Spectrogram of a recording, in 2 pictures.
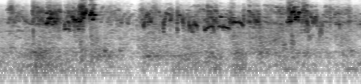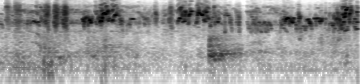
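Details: Colourful budgerigars chattering almost without pause: dense, scratchy warbles and chirps overlapping, with brief dips and quick squawky notes throughout, suggesting several birds calling together.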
